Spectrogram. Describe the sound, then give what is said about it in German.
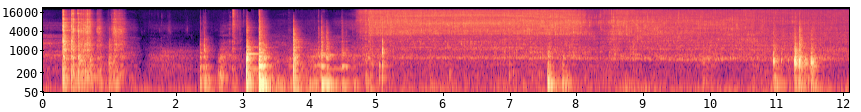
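Tap water runs steadily into a sink for several seconds during rinsing, after a few sharp clinks and knocks at the start. More clunks follow near the end as the flow continues. “Jetzt müssen wir mal hier mal noch kurz spülen.”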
